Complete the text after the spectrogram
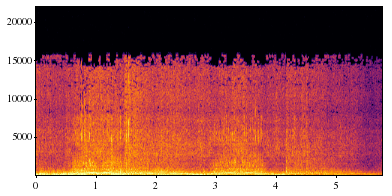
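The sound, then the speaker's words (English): A small car engine revs up in two rising bursts, then pulls away and fades out, with no one speaking. “All hop in this little tiny car and get out of here.”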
